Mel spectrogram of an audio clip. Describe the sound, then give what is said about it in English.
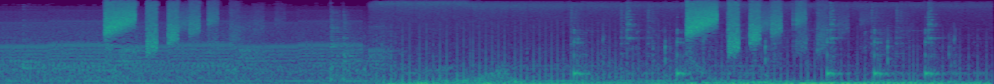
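Power lines hum steadily with an electrical drone as wind passing over makes them vibrate, joined by a deep throbbing rumble partway through and punctuated by brief crackling, hissy bursts; no voices. “Power lines seem to have an all-pervasive hum.”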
